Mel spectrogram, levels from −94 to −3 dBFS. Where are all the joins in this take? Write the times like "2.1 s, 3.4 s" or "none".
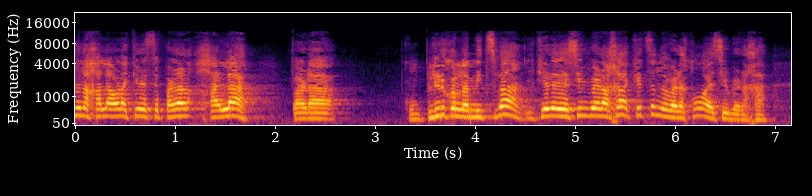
none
